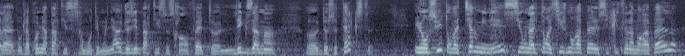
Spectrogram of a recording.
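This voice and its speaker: A man in his sixties delivers a sermon in a conversational way and keeps asking his listeners whether they follow. His voice sits somewhat high for a man. The sound carries a long hall reverb over faint background ambience. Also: a little hiss or hum. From American, raised in Geneva. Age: 60s. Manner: chatty, checks in with audience often. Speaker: preacher. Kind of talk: sermon with personal testimony. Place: church hall.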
